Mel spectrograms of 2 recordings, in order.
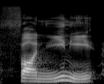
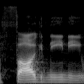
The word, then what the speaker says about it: Fognini: I saying that right I was roasted in the comments section by you guys for saying Fognini which is how it would be pronounced if you're like Canadian hoser like me but apparently it's like instead of saying f OG like fog Nene it's funny knee so right Fabio Fognini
